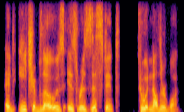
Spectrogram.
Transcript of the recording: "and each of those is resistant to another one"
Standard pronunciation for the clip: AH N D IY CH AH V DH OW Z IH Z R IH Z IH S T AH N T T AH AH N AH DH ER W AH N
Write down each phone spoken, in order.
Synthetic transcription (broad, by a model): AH N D IY CH AH V DH OW Z IH Z R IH Z IH S T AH N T T AH AH N AH DH ER W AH N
